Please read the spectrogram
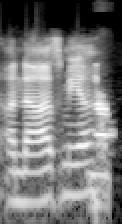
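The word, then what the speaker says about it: anosmia: one more time no it starts with the end nos mia a-n-o-s-m-i-a can you say the a on the front anasmia yeah based on i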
